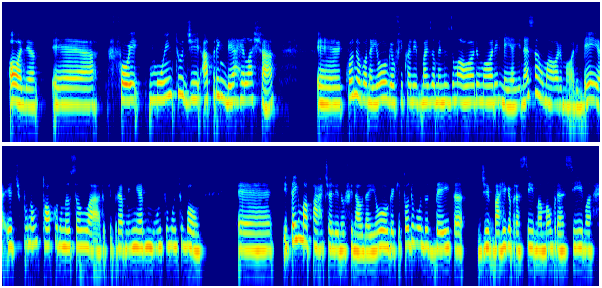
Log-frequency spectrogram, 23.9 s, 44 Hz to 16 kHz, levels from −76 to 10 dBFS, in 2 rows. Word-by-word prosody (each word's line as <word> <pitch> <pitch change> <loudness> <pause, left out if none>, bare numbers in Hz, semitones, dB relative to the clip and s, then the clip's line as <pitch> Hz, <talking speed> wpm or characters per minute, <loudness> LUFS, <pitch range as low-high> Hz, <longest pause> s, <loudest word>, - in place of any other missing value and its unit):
Olha, 215 -4 +6 0.3
eh, 215 -1 0 0.5
foi 255 -1 +6 0.2
muito 295 +6 0
de 265 0 -3
aprender 270 -2 +1
a 255 - 0
relaxar. 260 -4 0 0.8
Eh, 220 -1 +2
quando 305 +3 +2
eu 295 -2 +2
vou 260 -1 0
na 235 - 0
yoga 250 +4 +2
eu 240 - 0
fico 245 +2 -11
ali 240 -1 -3
mais 235 +1 -2
ou 250 - -1
menos 240 0 -1
1 255 -2 0
hora, 240 +2 +1
1 245 -1 -3
hora 240 +1 +1
e - - -7
meia. 200 -3 0
E 210 +1 -8
nessa 300 +10 -1
uma 300 - -1
1 230 -4 -1
hora, 210 0 -3
1 200 -2 -4
e 190 0 -2
meia, 240 +3 0
eu, 240 +1 +1
tipo, 235 +3 -13
não 260 +1 -3
toco 250 -1 -1
no 240 - -1
meu 230 -1 +2
celular, 230 -4 0
o 220 - -9
que 200 +3 -13
pra 215 +1 -3
mim 220 +3 0
é 225 - +2
muito, 230 +1 0
muito 240 0 -4
bom. 215 -5 +2 1.4
Eh, 205 - -7
e - - +1
tem 290 +7 +5
uma 295 -4 +5
parte 225 -3 -3
ali 210 -1 -1
no 200 0 +1
final 195 -2 +1
da 185 0 -1
yoga 215 +3 +2
que 225 +3 -8
todo 250 +4 -1
mundo 255 -3 -2
deita 210 0 0 0.3
de 200 +5 +2
barriga 210 +4 +2
pra 210 -2 -3
cima, 200 0 -1
mão 205 +2 0
pra 200 -3 0
cima, 210 0 -3
230 Hz, 175 wpm, -23 LUFS, 215-250 Hz, 1.4 s, Olha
